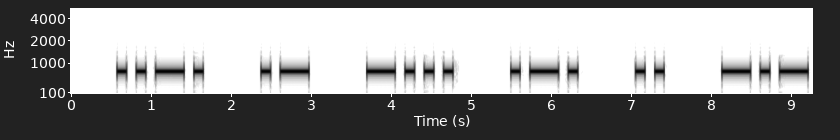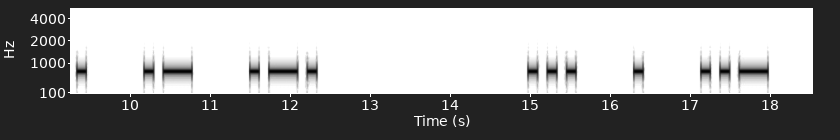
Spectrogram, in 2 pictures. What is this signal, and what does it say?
Morse code, heard as a keyed tone, about 10 wpm, spaced as for 7 wpm, 750 Hz. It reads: FABRICAR SEU
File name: arquivos / texto / texto 20 10ppm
